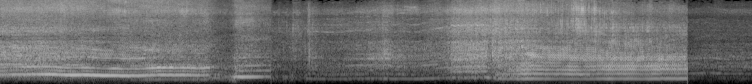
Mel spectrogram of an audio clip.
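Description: Two rally cars passing flat out on a gravel stage. The first car's engine is held at high revs and falls away about three seconds in. A second car then approaches and runs past close, growing louder until the sound cuts off suddenly near the end.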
